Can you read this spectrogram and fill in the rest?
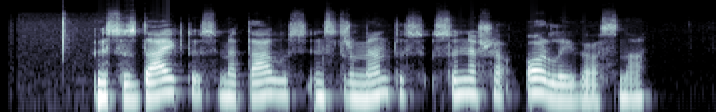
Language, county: Lithuanian, Vilnius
